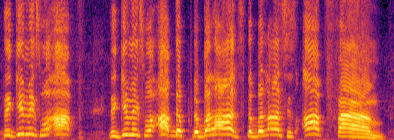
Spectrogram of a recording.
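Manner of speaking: high, loud hyped exclamation; excited shout. Real, not acted. Streamer hyping event memories, high excited shouts. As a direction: hype it up.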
